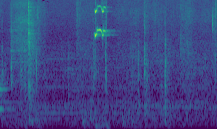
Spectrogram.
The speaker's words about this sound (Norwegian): Nå banker det på igjen.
